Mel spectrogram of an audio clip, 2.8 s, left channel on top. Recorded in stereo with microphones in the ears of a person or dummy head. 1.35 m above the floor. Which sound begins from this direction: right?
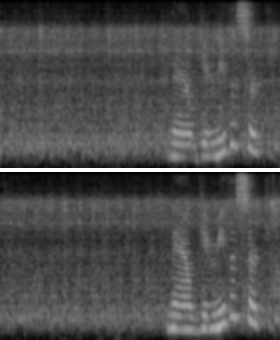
A woman speaking, at 1.7 s.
